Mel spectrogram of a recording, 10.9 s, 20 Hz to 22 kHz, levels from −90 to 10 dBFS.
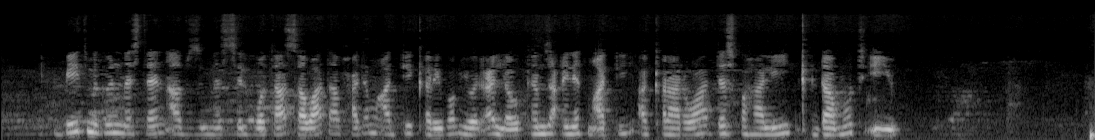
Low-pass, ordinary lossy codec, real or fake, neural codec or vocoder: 14.4 kHz; AAC, 48 kbps; real; none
